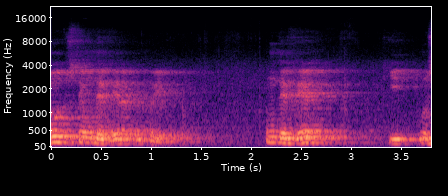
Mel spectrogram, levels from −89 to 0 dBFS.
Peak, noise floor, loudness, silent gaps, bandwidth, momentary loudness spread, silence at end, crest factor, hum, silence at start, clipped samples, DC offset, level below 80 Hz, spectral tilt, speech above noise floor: -8 dBFS; -49 dBFS; -23 LUFS; none; 11 kHz; 20 LU; 0 s; 16 dB; none; 0 s; under 0.1%; under 0.1%; -66 dBFS; -7.5 dB/octave; 27 dB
